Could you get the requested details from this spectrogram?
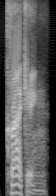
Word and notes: cracking: British English

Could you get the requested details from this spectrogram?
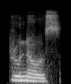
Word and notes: pruinose: Indian

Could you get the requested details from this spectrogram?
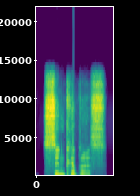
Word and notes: syncarpous: British English

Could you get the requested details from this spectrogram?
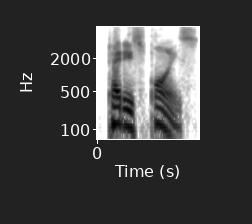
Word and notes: petits pois: American English

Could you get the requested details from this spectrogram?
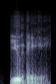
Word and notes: UDI: American English

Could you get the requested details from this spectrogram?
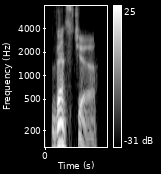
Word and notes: vesture: British English

